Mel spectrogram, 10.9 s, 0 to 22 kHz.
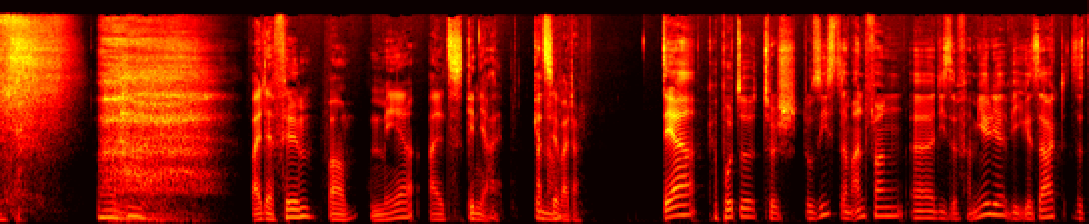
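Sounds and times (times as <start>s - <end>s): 
long audible exhale with voiced sighing edge: 0.0s - 2.3s
deep breath drawn in: 0.0s - 2.4s
speech: 2.6s - 5.9s, 6.6s - 10.8s.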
